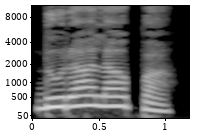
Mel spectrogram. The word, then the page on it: ದುರಾಲಾಪ: durālāpa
